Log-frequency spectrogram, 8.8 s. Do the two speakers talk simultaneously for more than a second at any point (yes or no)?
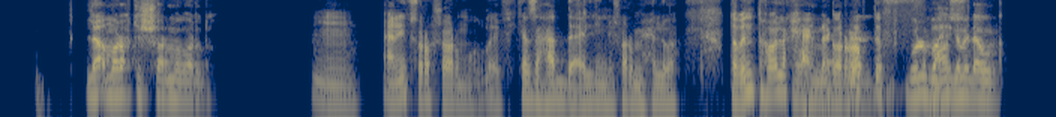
yes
